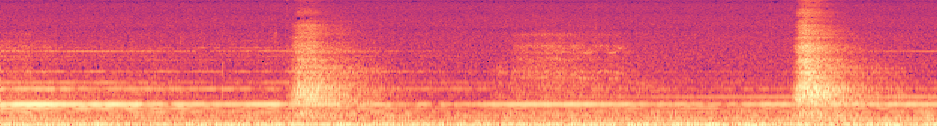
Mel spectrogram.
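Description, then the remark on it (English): Three deep, airy breaths in a guided breathing exercise, deep belly inhales with big audible exhales: a strong one, then a softer one, then another strong rushing exhale, spaced a few seconds apart over a steady low background hum, with no talking. “Please take a deep inhale, fill your belly, let your chest rise. Big audible exhale. Twice more.”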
